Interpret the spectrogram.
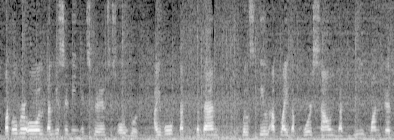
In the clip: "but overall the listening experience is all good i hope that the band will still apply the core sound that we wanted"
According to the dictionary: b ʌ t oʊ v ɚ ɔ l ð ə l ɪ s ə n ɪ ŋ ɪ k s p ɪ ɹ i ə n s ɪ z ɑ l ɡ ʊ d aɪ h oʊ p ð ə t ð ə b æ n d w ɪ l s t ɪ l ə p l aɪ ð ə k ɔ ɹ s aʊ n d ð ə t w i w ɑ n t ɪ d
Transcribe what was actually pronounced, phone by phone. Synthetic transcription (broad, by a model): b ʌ t oʊ v ɚ ɔ l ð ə l ɪ s ə n ɪ ŋ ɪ k s p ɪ ɹ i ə n s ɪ s ɑ l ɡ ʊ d aɪ h oʊ p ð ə t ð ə b æ n d w ɪ l s t ɪ l ə p l aɪ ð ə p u ɹ s aʊ n d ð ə t w i w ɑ n t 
